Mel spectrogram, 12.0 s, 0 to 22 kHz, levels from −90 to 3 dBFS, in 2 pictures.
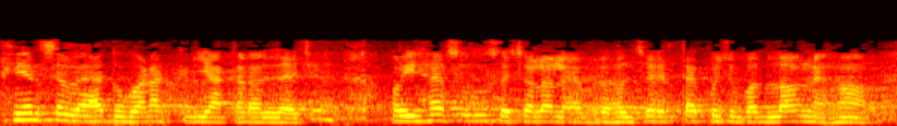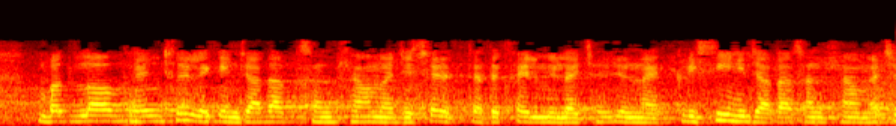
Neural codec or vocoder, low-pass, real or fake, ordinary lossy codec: codec, 16 kHz in and 24 kHz out, 2.2 kbps, FireRedTTS-2 codec; 7.2 kHz; fake; MP3, 24 kbps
